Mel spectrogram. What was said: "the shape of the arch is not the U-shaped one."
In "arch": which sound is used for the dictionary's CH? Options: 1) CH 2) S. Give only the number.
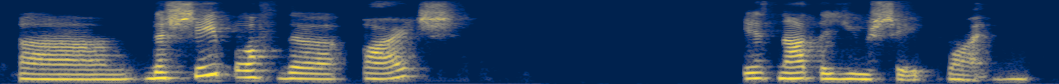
1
